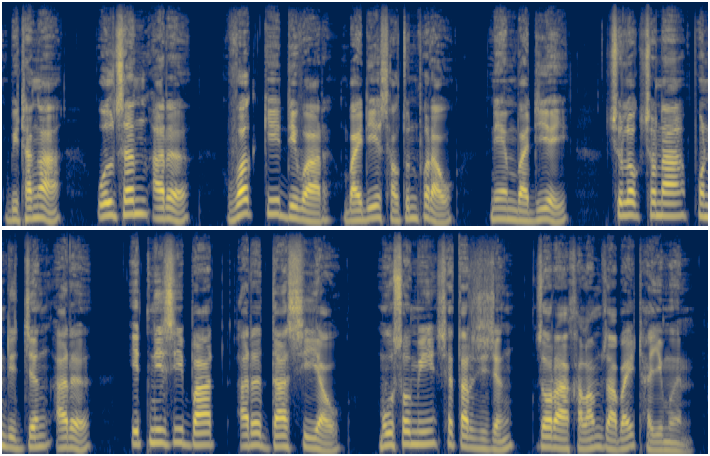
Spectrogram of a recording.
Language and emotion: Bodo, neutral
